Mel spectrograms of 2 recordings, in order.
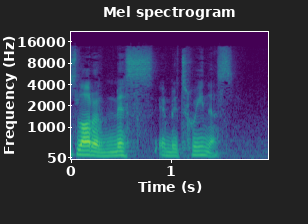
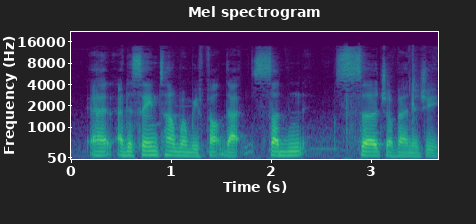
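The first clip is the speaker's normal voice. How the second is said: ordinary talk, nothing marked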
